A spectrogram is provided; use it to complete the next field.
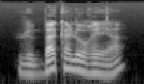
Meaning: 1. baccalaureat (≈ A-level, high school diploma) 2. bachelor's degree
- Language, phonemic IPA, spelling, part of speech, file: French, /ba.ka.lɔ.ʁe.a/, baccalauréat, noun, Fr-baccalauréat.ogg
